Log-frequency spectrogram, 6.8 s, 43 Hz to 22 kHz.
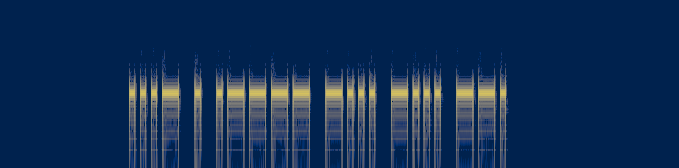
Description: Morse code, heard as a keyed tone, about 22 wpm, 700 Hz. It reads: VE1BBG
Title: DXCC-100 Call Signs - 6 Characters - Repeated 3x - 22wpm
